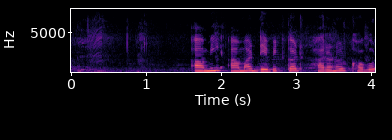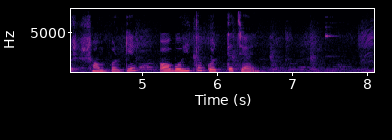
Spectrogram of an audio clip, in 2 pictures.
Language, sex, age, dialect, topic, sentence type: Bengali, female, 18-24, Jharkhandi, banking, statement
